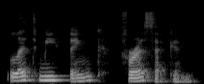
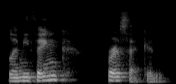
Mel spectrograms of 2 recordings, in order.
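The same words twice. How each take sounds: First: Each word is said slowly and separately. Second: The words are run together quickly. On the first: "eu falei cada palavra pausadamente" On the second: "como fazer isso com esse exemplo de frase aqui"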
